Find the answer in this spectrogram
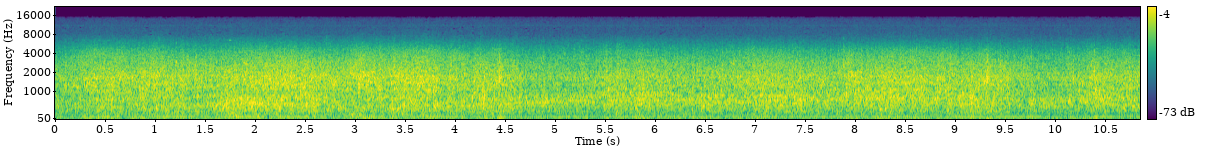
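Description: Sea water washing around a small rowboat: a steady rushing noise with a faint low hum underneath.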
